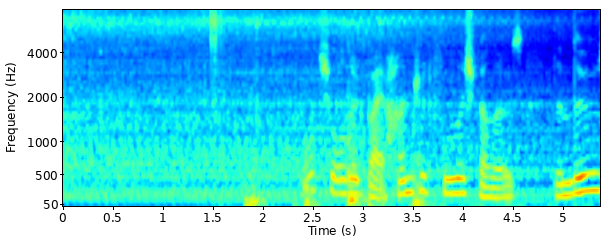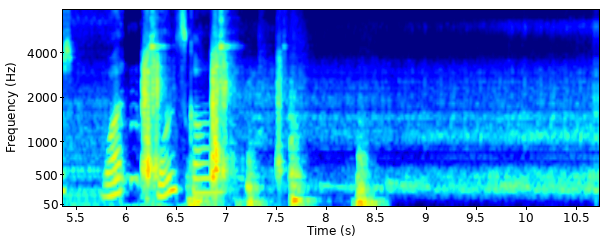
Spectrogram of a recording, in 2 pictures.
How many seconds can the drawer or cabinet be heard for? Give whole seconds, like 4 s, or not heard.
4 s.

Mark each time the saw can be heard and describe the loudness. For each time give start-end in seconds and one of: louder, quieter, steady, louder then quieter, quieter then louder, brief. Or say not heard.
not heard.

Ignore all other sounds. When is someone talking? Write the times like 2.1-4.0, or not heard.
2.4-7.0.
